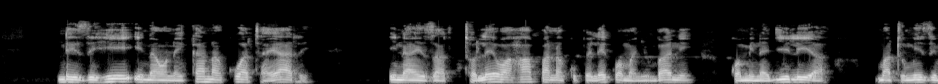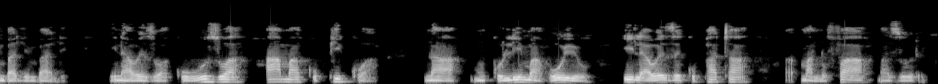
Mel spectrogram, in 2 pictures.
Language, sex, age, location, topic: Swahili, male, 18-24, Kisumu, agriculture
